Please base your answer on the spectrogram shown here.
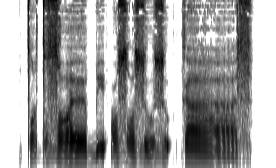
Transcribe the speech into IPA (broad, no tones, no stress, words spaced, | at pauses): tʷɜdˤəzˤɜː ɓeʔɔzˤʏ zozoʔkaːz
